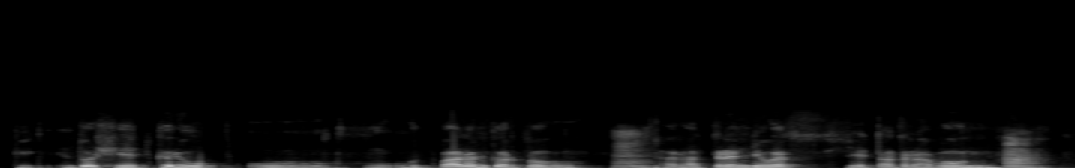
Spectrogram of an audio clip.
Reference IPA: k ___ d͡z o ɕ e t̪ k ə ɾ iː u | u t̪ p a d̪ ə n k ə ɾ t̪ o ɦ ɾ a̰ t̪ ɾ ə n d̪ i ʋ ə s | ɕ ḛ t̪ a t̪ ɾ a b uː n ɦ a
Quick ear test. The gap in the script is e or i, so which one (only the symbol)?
i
